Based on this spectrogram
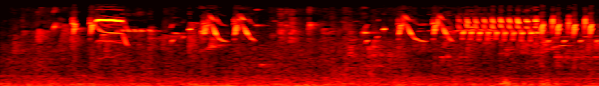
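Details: Wild Moroccan goldfinch singing a training song in Widani and tbitba styles, meant to coax silent caged birds into song; sharp high chirps and swooping notes, then a fast tinkling trill of evenly repeated notes at the end.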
